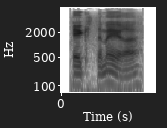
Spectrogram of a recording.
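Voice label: "ekstemera", Scanian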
